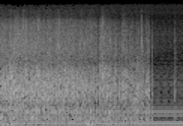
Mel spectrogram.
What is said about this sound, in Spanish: Amén y amén. Dele un aplauso a Jesús y ocupe su lugar.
